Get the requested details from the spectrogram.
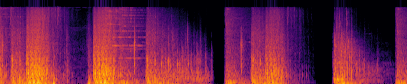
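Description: Bubbles pop with quick bright game chimes.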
